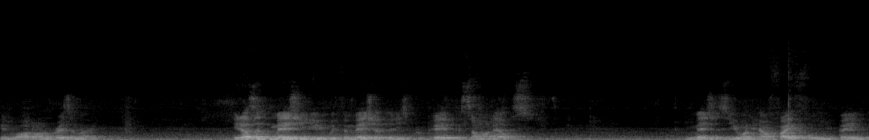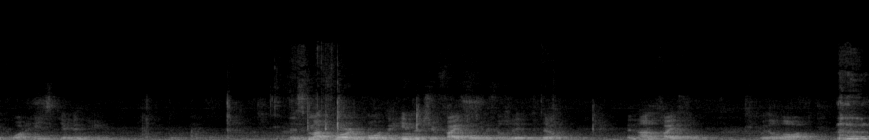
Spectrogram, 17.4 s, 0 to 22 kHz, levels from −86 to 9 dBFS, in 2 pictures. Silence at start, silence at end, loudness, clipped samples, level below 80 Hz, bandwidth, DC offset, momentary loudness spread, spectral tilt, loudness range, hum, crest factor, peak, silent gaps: 0 s; 0 s; -36 LUFS; under 0.1%; -54 dBFS; 15 kHz; under 0.1%; 21 LU; -7 dB/octave; 7 LU; none; 20 dB; -16 dBFS; none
